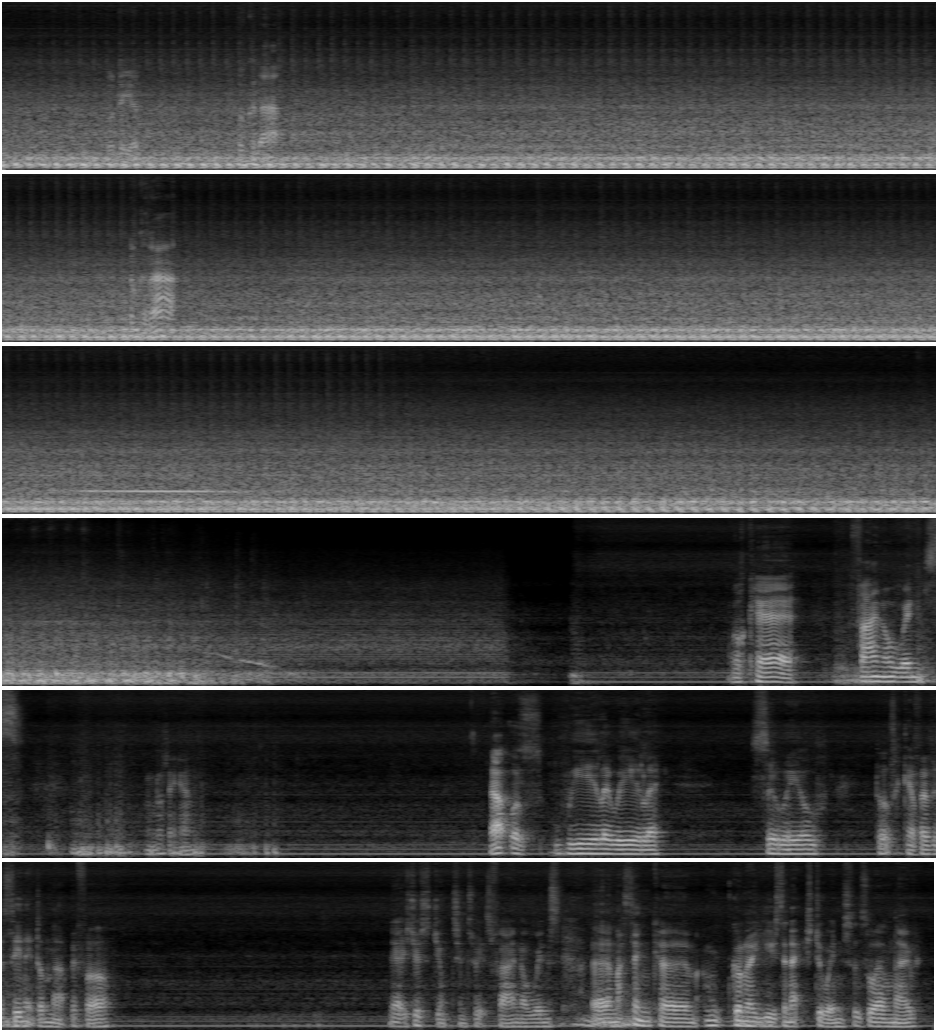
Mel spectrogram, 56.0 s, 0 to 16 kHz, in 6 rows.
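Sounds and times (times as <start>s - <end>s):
washing machine drum pulsing: 0.0s - 32.5s.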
